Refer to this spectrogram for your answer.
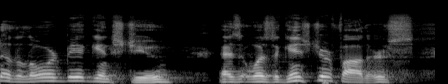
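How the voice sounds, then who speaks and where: Against a quiet background, the speaker keeps a moderate pace with ordinary pitch variation. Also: man. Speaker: pastor preaching. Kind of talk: sermon. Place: church.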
